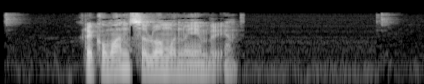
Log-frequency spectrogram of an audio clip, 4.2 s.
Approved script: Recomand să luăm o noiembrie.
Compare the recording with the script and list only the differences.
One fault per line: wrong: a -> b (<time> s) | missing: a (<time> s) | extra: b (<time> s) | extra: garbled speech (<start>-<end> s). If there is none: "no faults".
no faults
